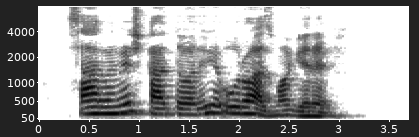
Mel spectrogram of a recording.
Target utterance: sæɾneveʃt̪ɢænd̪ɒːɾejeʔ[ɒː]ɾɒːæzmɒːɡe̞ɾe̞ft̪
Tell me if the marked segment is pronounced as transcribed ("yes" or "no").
no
